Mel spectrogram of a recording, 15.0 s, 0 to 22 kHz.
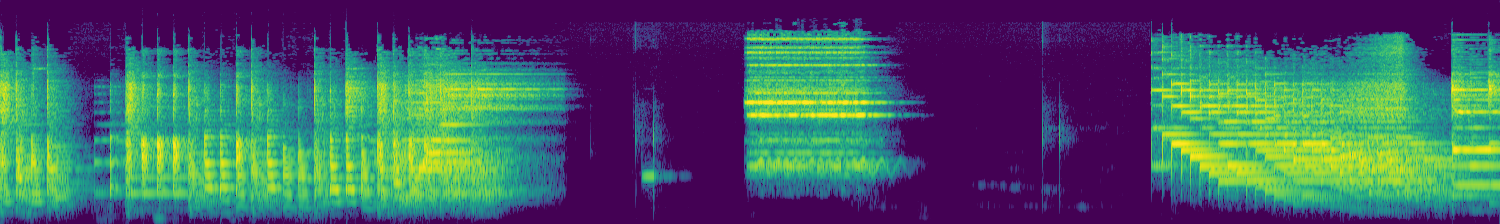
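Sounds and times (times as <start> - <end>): phone ringtone: 7.4 - 9.2.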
